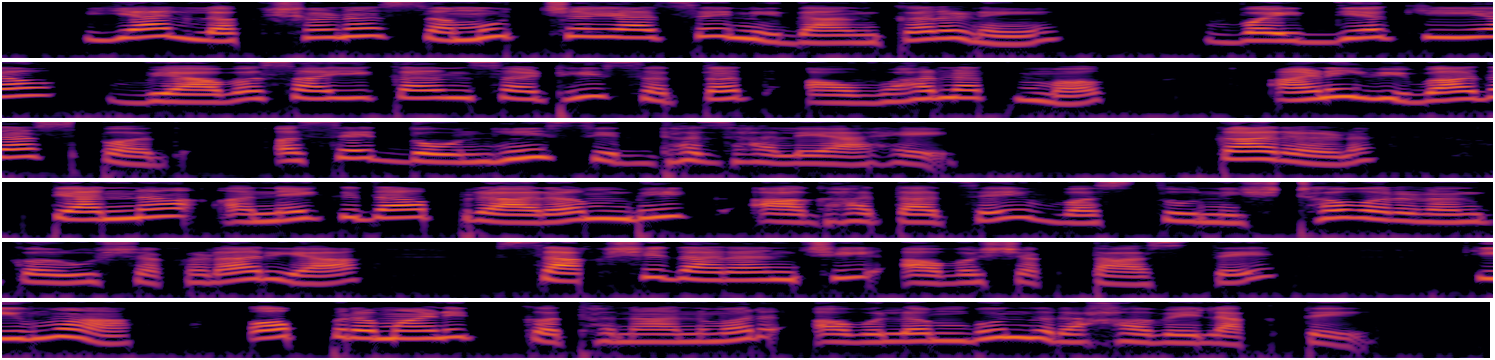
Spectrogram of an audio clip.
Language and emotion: Marathi, neutral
